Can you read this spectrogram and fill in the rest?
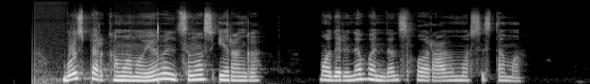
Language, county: Lithuanian, Šiauliai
